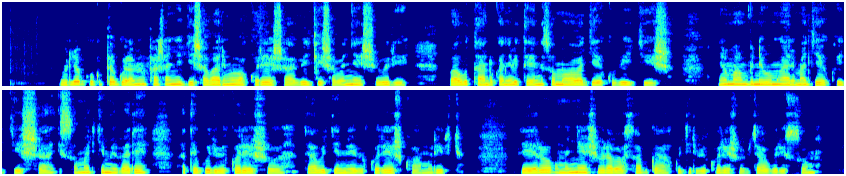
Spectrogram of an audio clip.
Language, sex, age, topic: Kinyarwanda, female, 36-49, education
